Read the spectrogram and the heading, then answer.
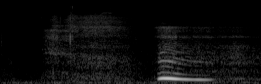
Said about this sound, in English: Ooh, that was a big yawn. You tired? You sleepy? Yeah? Does my baby need some sleep right now? You wanna take a little nap?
